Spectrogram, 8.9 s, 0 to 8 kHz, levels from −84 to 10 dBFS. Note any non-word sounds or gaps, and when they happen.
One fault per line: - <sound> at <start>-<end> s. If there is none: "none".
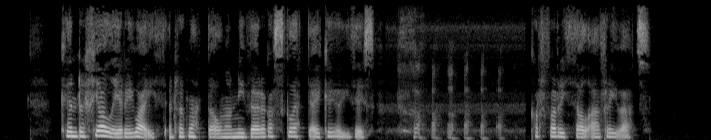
- laugh at 4.9-6.5 s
